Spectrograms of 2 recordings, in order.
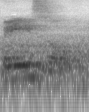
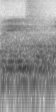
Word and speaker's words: basal: A-P-I-C-A-L is the way that's spelled. This is called the basal. B-A-S-A-L. Not basil as in the herb.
